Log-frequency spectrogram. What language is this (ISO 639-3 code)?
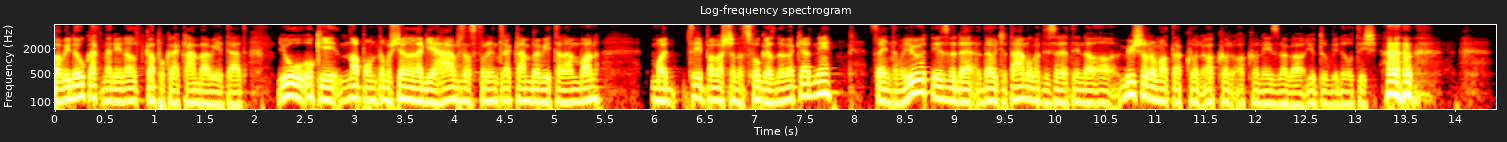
hun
